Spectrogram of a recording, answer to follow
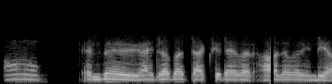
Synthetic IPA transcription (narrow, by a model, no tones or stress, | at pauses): ano | ḛlbɦɐjd̪ɾaːbaːd̪̚t̪aːksiɖɐjʋɐɾa̰ːlɐʋɐɾiɳɖijaː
